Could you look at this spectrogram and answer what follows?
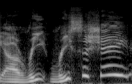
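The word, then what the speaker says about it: Risacher: We have one pick for Rob Dillingham from Ricky O'Donnell, SB Nation, and then one for Zachary Risochet is how you say it last week.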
